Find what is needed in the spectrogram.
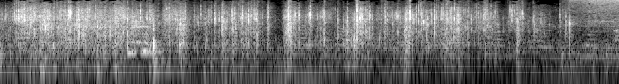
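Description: A snack bag crinkling and rustling as it is handled right at the microphone, a dense run of crackles throughout.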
